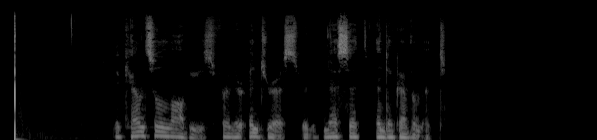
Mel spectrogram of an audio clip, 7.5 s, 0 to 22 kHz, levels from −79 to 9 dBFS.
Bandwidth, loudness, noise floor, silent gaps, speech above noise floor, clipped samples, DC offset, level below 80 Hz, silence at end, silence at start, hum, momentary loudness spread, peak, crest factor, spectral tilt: 15.5 kHz; -35 LUFS; -88 dBFS; none; 50 dB; under 0.1%; under 0.1%; -58 dBFS; 1.9 s; 0.15 s; none; 22 LU; -2 dBFS; 38 dB; -2.5 dB/octave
